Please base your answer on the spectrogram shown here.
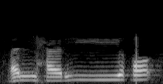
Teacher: هذه القاف ما في بعدها شيء، فلذلك لما بتخرج بتخرج إلها رنة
